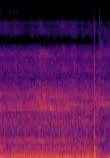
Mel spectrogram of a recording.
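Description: Steady engine and road rumble heard from inside a moving car with its windows down, with one short click near the end.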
